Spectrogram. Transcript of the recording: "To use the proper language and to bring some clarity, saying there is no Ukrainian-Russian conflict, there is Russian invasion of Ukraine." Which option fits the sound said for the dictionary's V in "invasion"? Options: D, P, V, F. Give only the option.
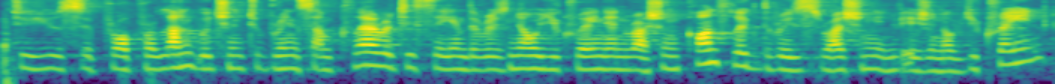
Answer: V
